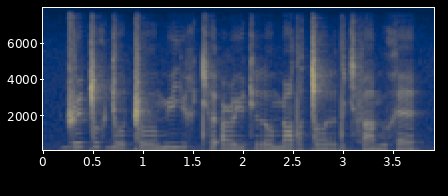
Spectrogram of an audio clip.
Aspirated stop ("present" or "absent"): present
